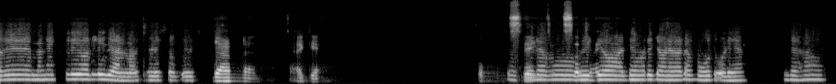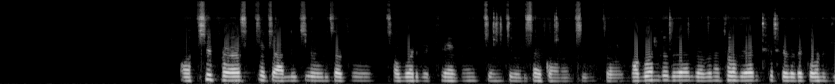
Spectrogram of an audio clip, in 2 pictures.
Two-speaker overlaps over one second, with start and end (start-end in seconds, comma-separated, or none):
none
